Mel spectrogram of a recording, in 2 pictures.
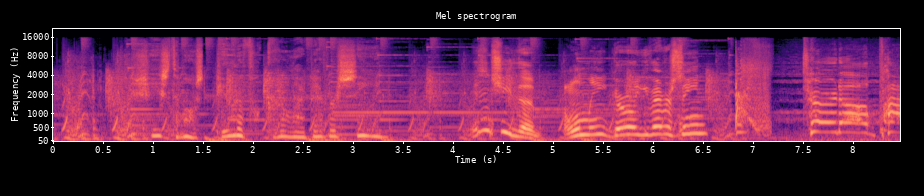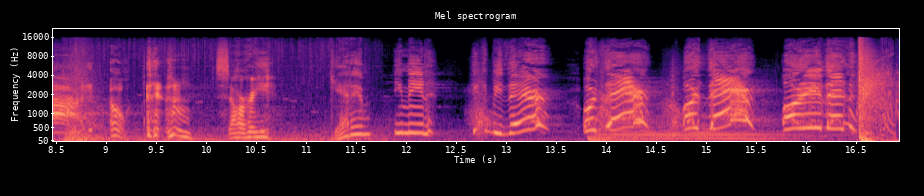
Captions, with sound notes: She's the most beautiful girl I've ever seen. Isn't she the only girl you've ever seen? Turtle p- Oh. [clearing throat] Sorry. Get him. You mean he could be there, or there, or there? Or even-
